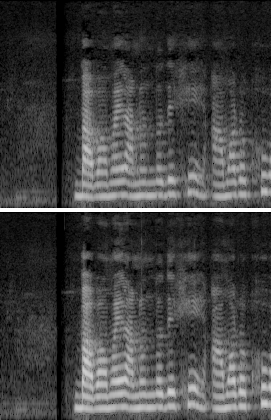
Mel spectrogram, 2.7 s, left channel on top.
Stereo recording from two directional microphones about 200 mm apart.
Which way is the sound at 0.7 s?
25° right (ahead or behind).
